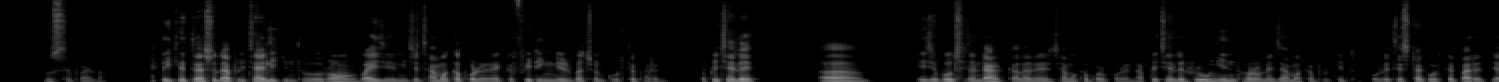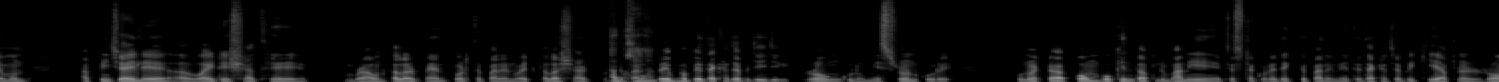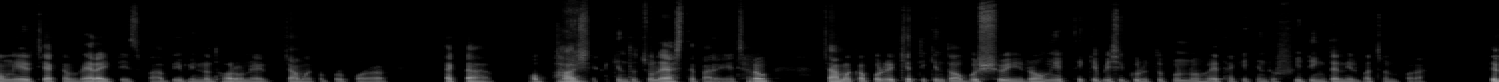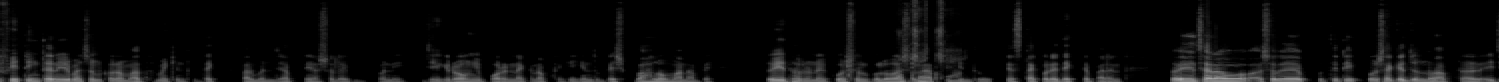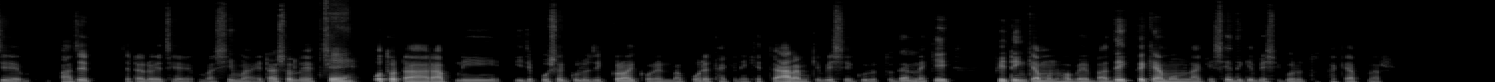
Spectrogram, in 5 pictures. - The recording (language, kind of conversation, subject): Bengali, advice, দৈনন্দিন জীবন, অফিস এবং দিন-রাতের বিভিন্ন সময়ে দ্রুত ও সহজে পোশাক কীভাবে বেছে নিতে পারি?
- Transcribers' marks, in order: in English: "কম্বো"; in English: "ভ্যারাইটিস"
